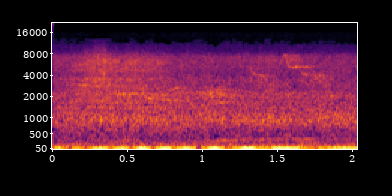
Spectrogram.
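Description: Low, fluctuating outdoor rumble with little above it, typical of wind on the microphone or distant traffic; no distinct sound from the work in hand.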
